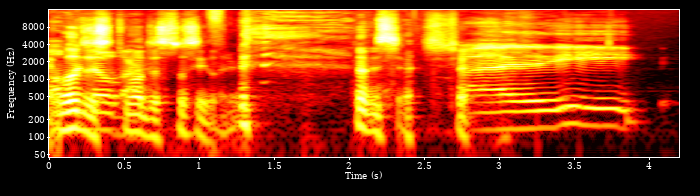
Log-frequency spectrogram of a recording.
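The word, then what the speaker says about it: Almodóvar: Did you see what Pedro Almodovar said about Marvel?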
